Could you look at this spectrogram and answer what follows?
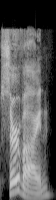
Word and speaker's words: Servine: So, cervine may be a combination. Now, you're saying it correctly for the first time.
